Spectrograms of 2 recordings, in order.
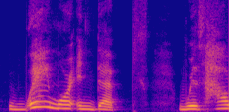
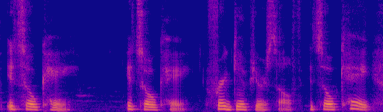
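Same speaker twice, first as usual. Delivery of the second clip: much softer, gentle self-comfort; soft reassurance; 3 semitones lower, 10 dB quieter than usual. Pretend. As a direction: soothe yourself like a hurt child. Soothing self-talk, much softer.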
